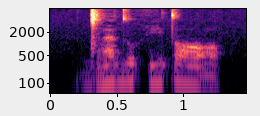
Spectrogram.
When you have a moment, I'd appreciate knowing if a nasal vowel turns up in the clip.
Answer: no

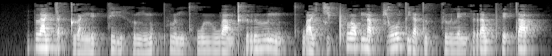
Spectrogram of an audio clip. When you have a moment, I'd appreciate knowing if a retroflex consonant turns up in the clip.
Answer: no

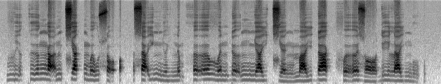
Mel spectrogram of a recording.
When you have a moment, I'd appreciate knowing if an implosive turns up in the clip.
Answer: yes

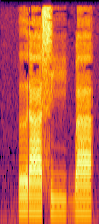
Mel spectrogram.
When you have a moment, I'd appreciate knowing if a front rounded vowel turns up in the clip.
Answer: no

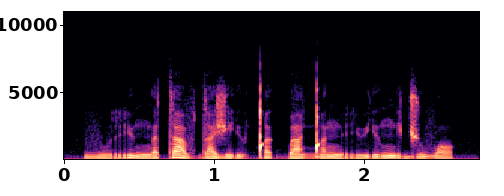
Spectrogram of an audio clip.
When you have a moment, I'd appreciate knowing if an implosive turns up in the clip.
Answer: no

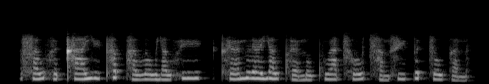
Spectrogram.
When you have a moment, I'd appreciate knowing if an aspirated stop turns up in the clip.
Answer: yes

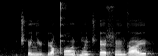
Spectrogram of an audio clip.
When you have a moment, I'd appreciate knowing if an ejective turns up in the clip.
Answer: yes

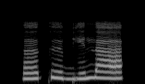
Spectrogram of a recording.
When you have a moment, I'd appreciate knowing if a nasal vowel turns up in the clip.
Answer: no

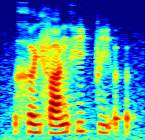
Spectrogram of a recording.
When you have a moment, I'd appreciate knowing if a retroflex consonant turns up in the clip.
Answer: no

